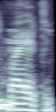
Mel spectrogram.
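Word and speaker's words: math: आई टी एच फैट एम ए टी एच ई मैथ देखिए अंत में है मैथ पढ़ेंगे सी एल ओ टी H cloth देखिए अंत में जब टी एच रहता है तब भी इसको ठ पढ़ते हैं एच इ एल टी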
